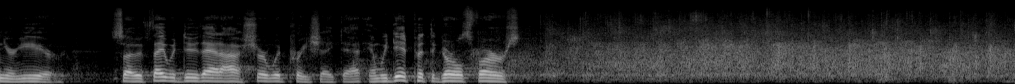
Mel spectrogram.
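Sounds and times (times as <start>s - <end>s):
speech: 0.0s - 5.6s
audience applause: 5.1s - 10.1s.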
